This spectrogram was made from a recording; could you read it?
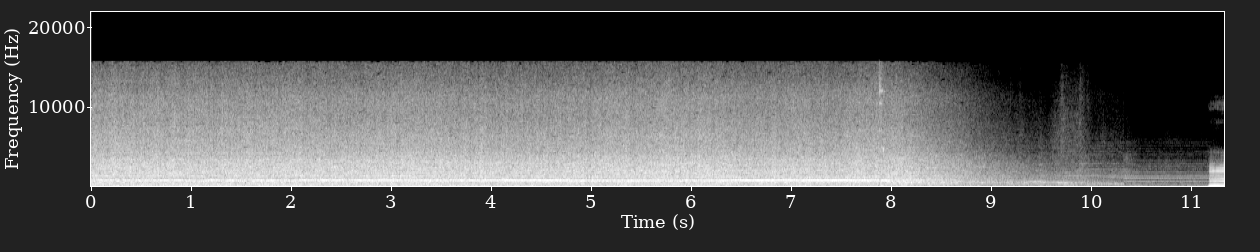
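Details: Air handling unit with a high-pitched whistle at the supply vents over steady airflow rush, fading as the fan spins down; suspected causes include a clogged intake grille, very dirty filter, slack belt and misaligned motor and fan pulleys.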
